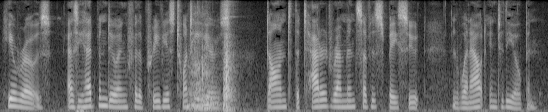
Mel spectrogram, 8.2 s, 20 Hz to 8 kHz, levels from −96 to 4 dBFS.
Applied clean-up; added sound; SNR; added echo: none; Cutlery, silverware / Drawer open or close; 0 dB; none.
